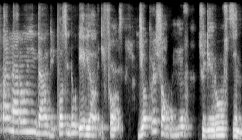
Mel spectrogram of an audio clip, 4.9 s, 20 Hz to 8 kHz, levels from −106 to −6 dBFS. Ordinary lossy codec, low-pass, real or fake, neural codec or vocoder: none; 7.2 kHz; fake; codec, 44.1 kHz, 2.6 kbps, SNAC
